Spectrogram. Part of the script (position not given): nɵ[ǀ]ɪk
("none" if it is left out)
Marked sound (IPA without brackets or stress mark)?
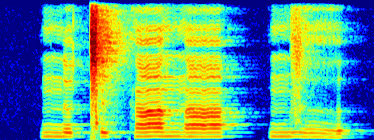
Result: ǀ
